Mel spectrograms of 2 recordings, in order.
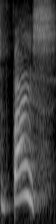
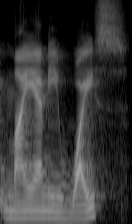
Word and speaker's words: Weiss: my son name is vice you see it is quite simple so to clarify you prefer to go by Miami Weiss it is pronounced vice vice really and you've never heard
